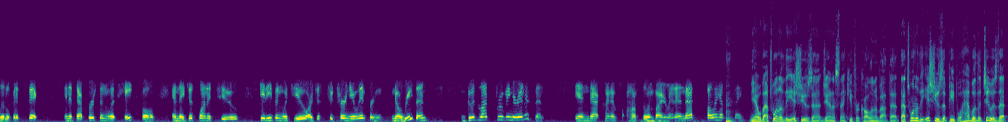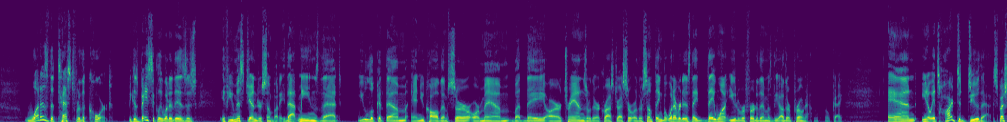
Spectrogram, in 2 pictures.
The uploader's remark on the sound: Open Phone Friday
